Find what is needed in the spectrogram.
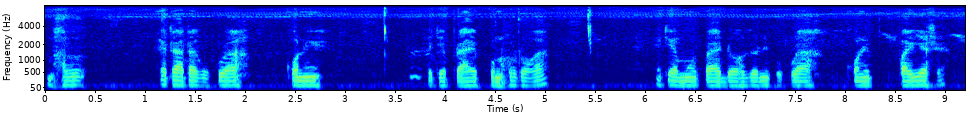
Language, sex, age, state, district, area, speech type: Assamese, male, 30-45, Assam, Sivasagar, rural, spontaneous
